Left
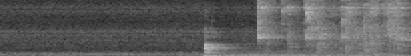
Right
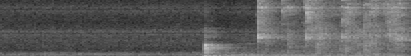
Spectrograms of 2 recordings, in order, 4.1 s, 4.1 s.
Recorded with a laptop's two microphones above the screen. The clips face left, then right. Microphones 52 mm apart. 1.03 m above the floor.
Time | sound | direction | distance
2.0 | keys jangling | 60° right (ahead or behind) | 1.4 m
